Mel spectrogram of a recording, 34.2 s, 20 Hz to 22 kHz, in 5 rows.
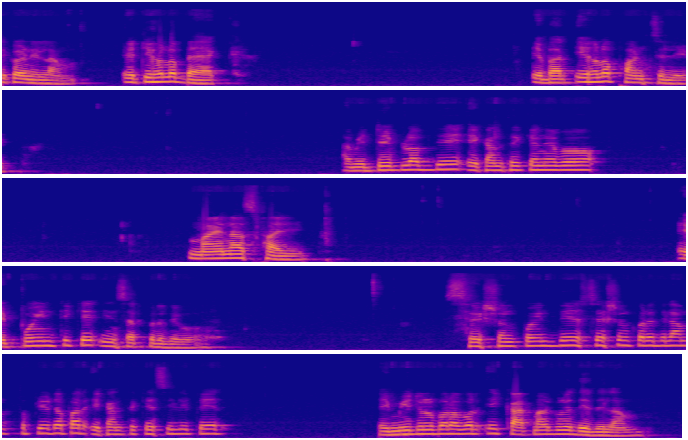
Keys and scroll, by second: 2.4 j, 11.6 space, 15.7 KP_Subtract, 16.3 KP_5, 16.9 Return.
